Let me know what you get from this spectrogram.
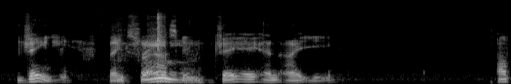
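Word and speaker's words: Janie: them in every shape they had so it's pronounced janey thanks for asking j-a-n-i-e i'll try to remember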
